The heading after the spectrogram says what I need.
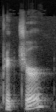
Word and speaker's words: picture: Picture just the sound picture.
